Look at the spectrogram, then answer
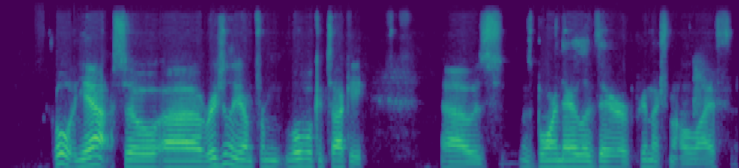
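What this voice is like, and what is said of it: Noticeable Kentucky accent. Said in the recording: “You can hear the accent, yeah... a little bit”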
